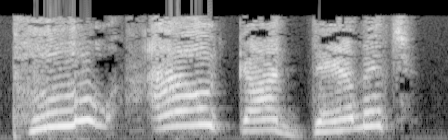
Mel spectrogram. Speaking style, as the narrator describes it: she screams

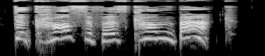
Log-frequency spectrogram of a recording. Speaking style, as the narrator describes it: Michael shouted

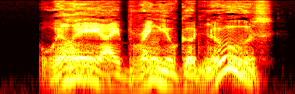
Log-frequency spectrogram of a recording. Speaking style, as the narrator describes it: croaked the demon

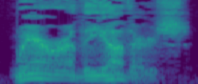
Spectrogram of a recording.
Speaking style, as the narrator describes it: Morton whispered

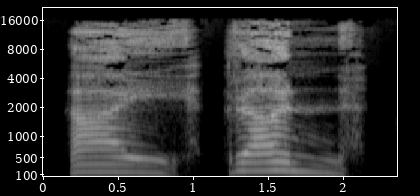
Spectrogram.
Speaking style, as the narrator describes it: he roared

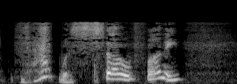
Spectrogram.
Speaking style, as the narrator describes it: between giggles she lets out

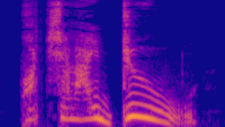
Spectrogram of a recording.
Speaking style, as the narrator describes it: whispered

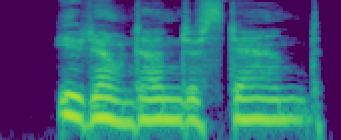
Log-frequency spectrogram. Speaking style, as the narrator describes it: Mother whispered

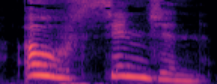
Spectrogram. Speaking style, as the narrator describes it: I cried

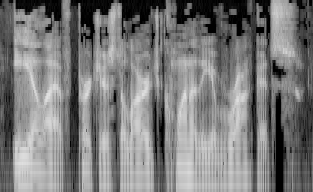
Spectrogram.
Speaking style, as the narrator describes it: Kenner said

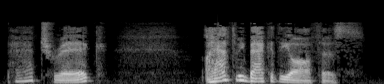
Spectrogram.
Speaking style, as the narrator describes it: she groans, protesting weakly

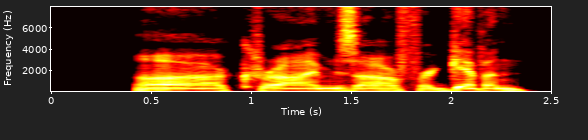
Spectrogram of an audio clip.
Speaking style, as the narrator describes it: Gaz said with a grunt

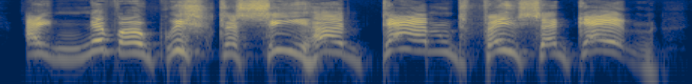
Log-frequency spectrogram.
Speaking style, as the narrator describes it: he shrieked

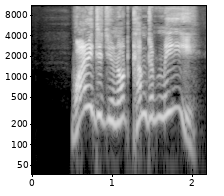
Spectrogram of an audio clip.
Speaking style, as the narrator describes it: he cried

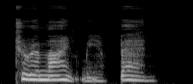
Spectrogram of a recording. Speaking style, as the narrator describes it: Miss Angorian said huskily

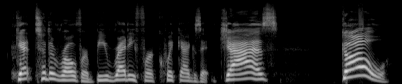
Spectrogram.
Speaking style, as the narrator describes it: snapped

